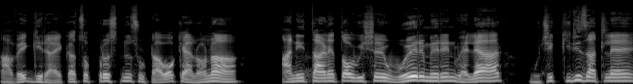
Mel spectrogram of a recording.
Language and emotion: Goan Konkani, fearful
